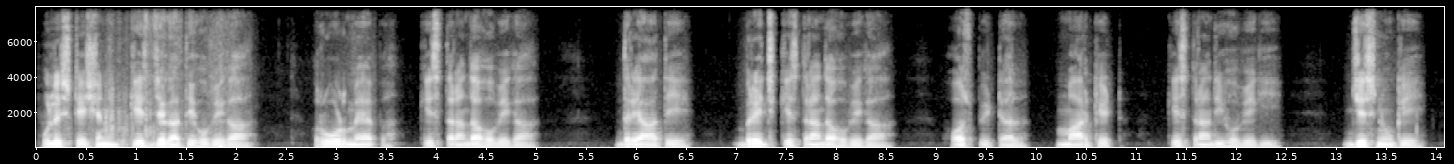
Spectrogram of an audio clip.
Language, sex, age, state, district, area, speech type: Punjabi, male, 45-60, Punjab, Rupnagar, urban, spontaneous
